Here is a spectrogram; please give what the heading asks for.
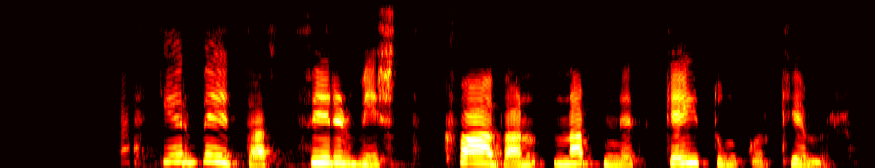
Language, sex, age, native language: Icelandic, female, 40-49, Icelandic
